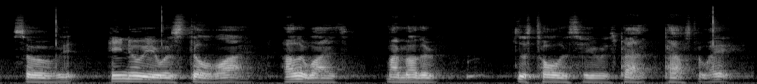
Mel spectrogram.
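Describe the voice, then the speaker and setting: A man talks at a moderate pace, leaving long, frequent pauses. The room echo is audible. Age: 80s+. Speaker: family elder interviewee. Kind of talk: oral history interview. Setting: at home. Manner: halting.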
